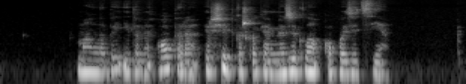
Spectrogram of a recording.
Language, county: Lithuanian, Klaipėda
